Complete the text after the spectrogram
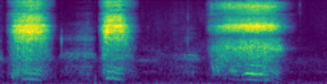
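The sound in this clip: Three loud, breathy sneezes from someone with a cold and a runny nose, each a sharp hissing burst with short pauses between, the third drawn out longest.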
